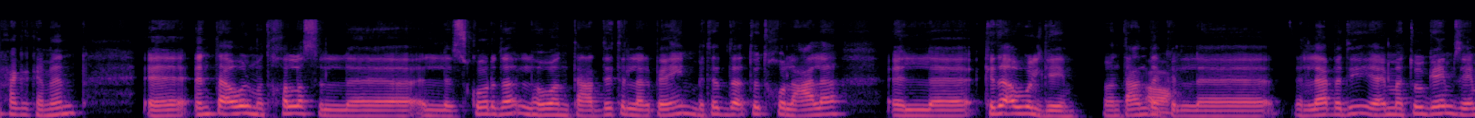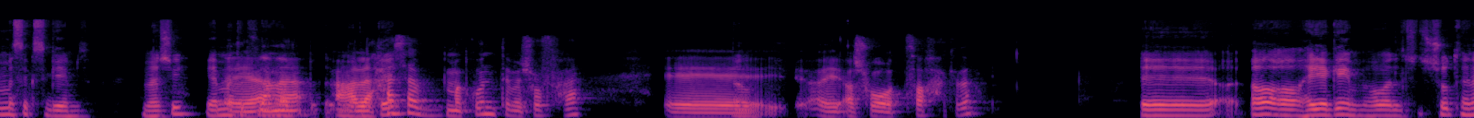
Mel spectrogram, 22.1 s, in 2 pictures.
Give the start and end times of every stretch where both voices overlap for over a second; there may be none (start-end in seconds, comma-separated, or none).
12.7-14.3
